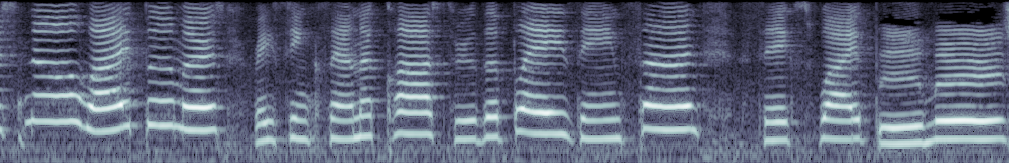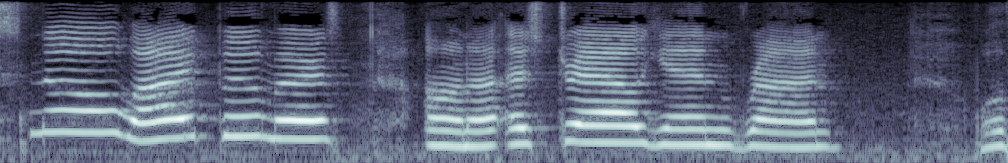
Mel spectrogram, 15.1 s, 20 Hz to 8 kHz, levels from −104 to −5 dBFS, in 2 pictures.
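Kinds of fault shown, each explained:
Wrong sample rate: From 6.59 s to the end, the audio is played back slower than it was captured, with no rate conversion, so speed and pitch drop together. Everything runs at 0.667 times its proper speed and sits about 7 semitones lower, a perfect fifth down, making the sound heavy and dragging. That two-thirds ratio fits 24 kHz material being played at 16 kHz.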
